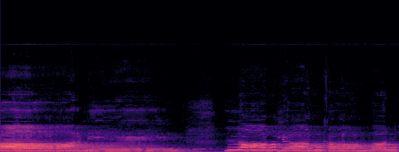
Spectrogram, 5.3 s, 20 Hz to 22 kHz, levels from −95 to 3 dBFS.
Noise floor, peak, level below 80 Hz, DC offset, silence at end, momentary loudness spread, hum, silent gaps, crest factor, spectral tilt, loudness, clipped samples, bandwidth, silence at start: -58 dBFS; -18 dBFS; -70 dBFS; 0.2%; 0 s; 14 LU; none; none; 18 dB; -6 dB/octave; -36 LUFS; under 0.1%; 16 kHz; 0 s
